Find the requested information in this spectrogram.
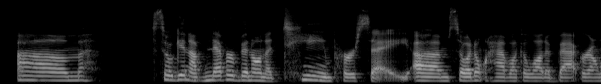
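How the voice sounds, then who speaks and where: In a very clean recording with a silent background, a woman with an American accent speaks at a moderate pace in a fairly low pitch. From North Carolina, Asheville. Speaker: real estate agent. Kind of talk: radio interview.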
